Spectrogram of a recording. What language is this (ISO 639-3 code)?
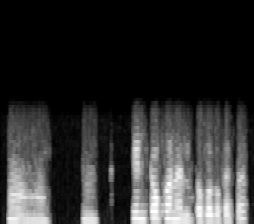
kan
